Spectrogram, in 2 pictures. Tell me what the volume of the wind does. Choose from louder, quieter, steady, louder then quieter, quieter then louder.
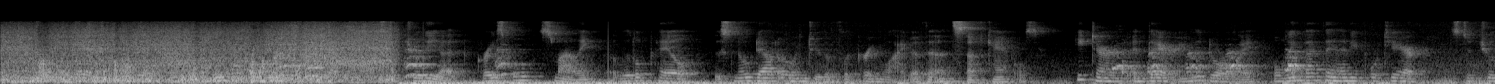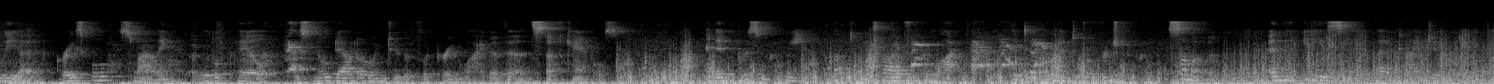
quieter then louder.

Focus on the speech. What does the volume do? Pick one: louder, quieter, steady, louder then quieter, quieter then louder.
steady.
